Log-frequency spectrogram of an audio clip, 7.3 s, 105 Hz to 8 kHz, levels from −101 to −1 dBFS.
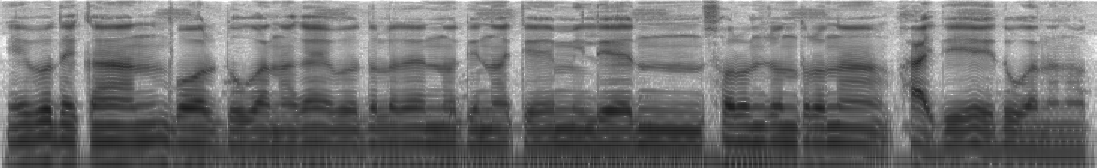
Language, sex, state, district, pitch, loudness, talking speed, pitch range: Chakma, male, Tripura, Dhalai, 95 Hz, -20 LUFS, 140 wpm, 90-100 Hz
